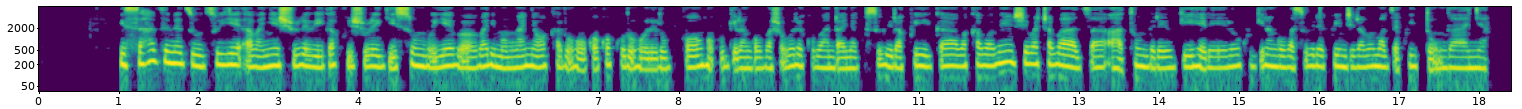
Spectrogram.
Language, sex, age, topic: Rundi, female, 36-49, education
